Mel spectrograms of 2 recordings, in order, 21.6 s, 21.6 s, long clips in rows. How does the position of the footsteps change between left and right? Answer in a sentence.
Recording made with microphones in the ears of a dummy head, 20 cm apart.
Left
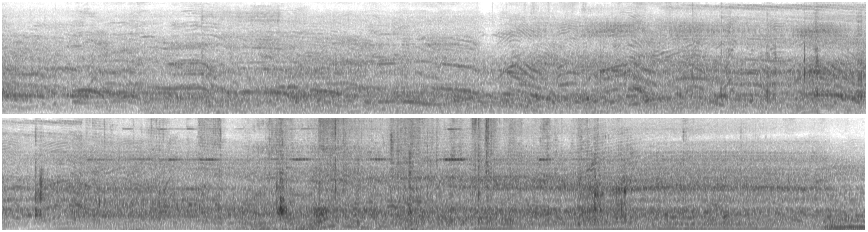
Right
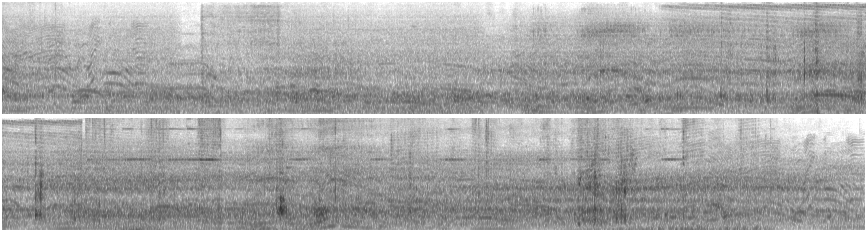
You can hear the footsteps go left and come back.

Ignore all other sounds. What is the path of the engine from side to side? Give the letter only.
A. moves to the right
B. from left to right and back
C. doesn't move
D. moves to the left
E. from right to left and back
D.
